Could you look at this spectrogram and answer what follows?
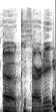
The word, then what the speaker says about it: cathartic: I think is the word carthitic? Is that how you say it? – Say it again. – Cathartic. It's like healing.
